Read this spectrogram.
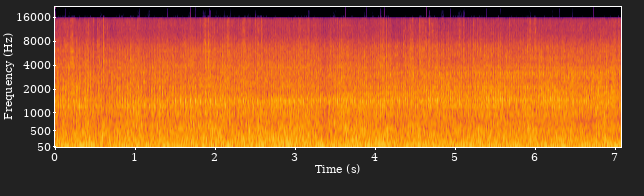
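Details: Chevrolet Tavera diesel at idle: steady clatter with sharp, irregular knocking; owner reports a khatpat knocking sound that 10 mechanics could not diagnose, source unknown.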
